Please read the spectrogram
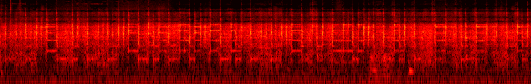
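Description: Street bucket drumming: fast, steady drumstick strikes on upturned plastic buckets and crates, with short pitched rings among the hits.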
